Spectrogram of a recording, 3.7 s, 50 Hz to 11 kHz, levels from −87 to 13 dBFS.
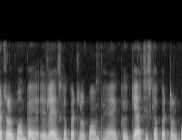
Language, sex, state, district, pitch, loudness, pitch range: Hindi, female, Bihar, Patna, 195 Hz, -17 LUFS, 175-220 Hz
